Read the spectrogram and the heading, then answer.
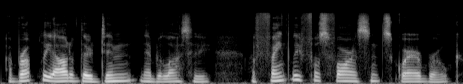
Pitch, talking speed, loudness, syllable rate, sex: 145 Hz, 140 wpm, -18 LUFS, 5.6 syllables/s, male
